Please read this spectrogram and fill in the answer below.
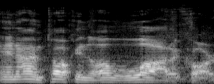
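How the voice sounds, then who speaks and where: A man talks with ordinary pitch variation while noticeable background noise plays behind him. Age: 60s. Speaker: car restorer and online video host. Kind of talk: casual monologue to camera. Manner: halting, many fillers.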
